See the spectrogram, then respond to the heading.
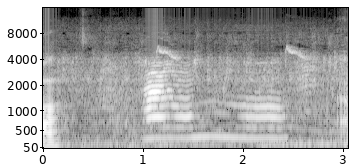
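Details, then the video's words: Young captive Nias hill myna, native to the Nias islands of North Sumatra, Indonesia, learning to talk; a drawn-out harmonic, voice-like utterance with a short whistled upslur, in a small room. "Beo nias cerewet banget"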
